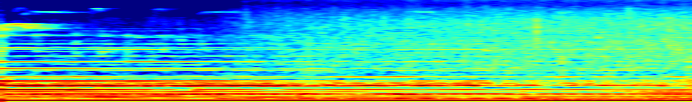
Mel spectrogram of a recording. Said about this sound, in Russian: Но капли воды меняют планы шмеля – и вы слышите, как он отдаляется. Профи поливает последнюю клумбу.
